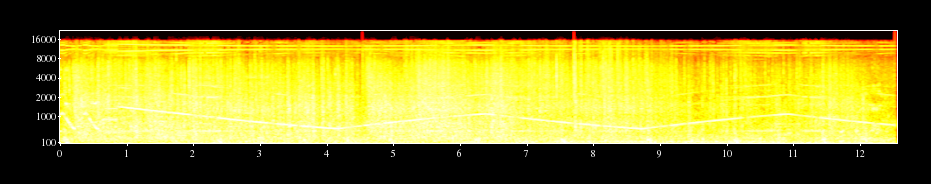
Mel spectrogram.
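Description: An emergency vehicle's siren, heard from inside a car, switches just after the start from a fast yelp to a slow wail, its pitch sliding down and back up about every four and a half seconds. Under it runs the steady hiss and patter of heavy rain on the car.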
